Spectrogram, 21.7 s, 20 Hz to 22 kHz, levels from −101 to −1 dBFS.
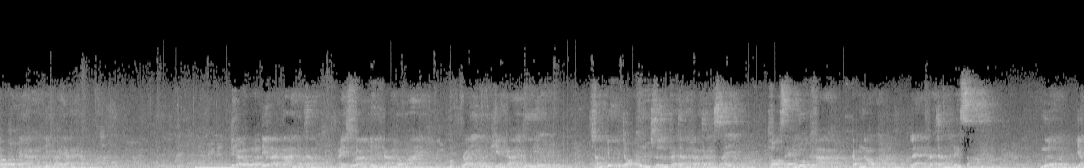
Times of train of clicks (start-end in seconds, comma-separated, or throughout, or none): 0.06-17.31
